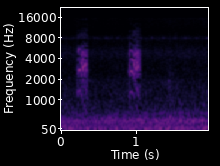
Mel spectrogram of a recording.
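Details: Zebra finch in a forest uttering two brief, nasal beeping calls spaced under a second apart over faint background hum.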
